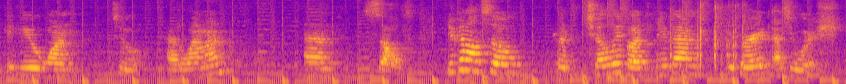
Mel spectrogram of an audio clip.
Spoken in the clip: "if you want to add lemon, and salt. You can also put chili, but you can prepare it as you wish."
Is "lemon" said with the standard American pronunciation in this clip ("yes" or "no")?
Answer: no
